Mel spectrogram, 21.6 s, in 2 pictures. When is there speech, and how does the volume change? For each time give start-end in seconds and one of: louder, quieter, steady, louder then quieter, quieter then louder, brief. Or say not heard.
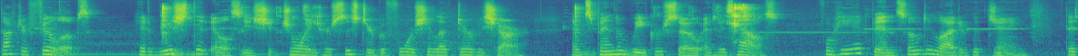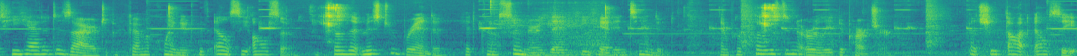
0.0-19.8 steady
20.4-21.5 brief.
